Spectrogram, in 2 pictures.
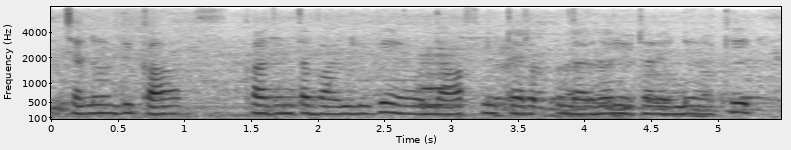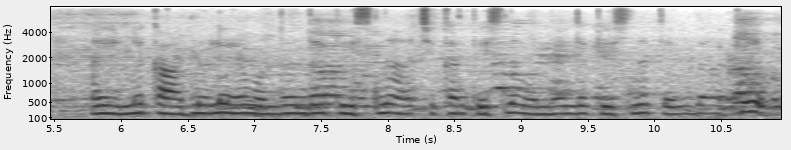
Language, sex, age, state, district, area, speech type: Kannada, female, 30-45, Karnataka, Hassan, urban, spontaneous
